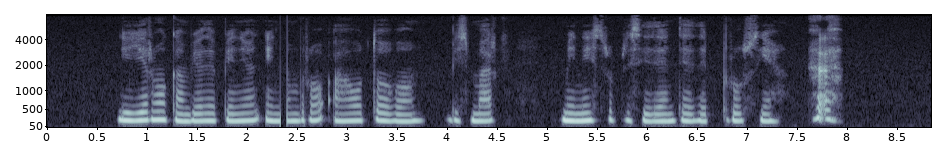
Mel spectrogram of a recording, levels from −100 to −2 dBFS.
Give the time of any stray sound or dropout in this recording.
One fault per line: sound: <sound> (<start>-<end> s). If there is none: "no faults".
sound: dropout (2.3-2.4 s)
sound: laugh (7.6-8.0 s)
